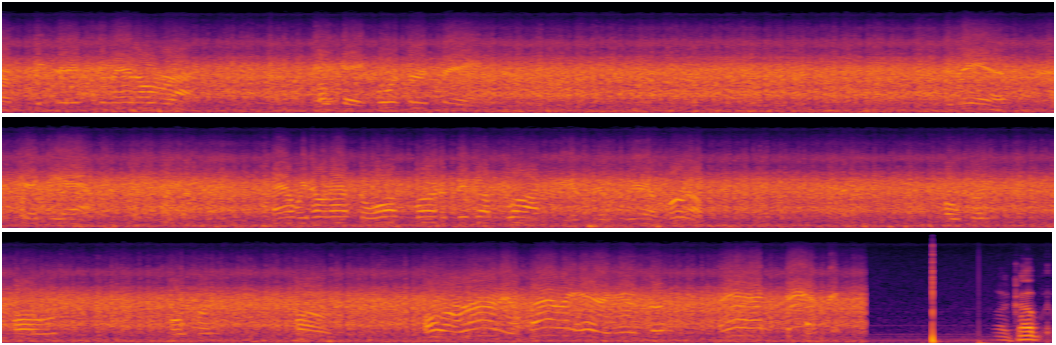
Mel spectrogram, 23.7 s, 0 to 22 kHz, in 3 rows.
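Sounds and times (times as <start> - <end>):
radio interference on Apollo 16 lunar descent transmission: 0.0 - 22.3
speech: 2.6 - 3.8, 10.6 - 13.4, 15.0 - 16.4, 17.1 - 18.4, 19.0 - 22.2, 23.3 - 23.6.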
